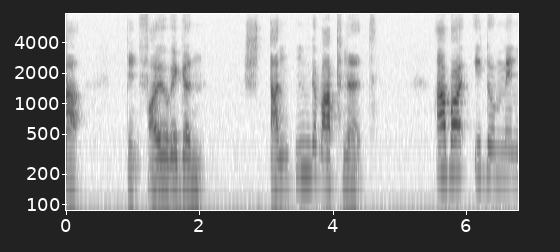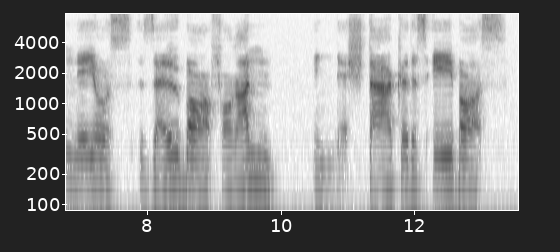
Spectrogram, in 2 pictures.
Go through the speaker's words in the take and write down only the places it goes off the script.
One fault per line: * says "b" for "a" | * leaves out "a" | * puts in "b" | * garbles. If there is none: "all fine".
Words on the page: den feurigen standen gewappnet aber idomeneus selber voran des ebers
* puts in "in der stärke"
